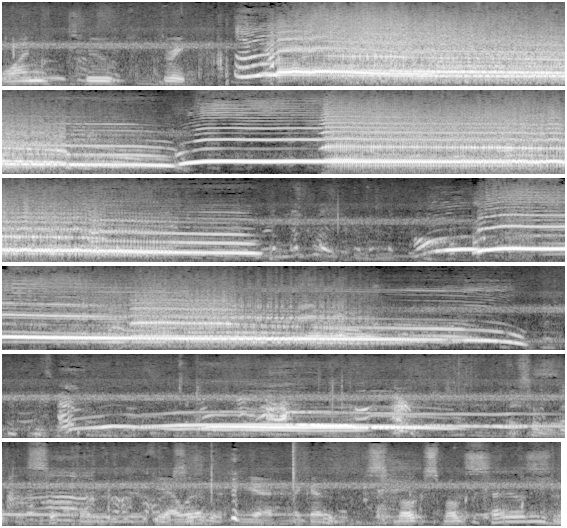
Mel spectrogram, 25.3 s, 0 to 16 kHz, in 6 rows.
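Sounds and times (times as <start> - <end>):
speech: 0.0 - 2.3, 24.4 - 25.2
crowd of people howling in imitation of coyotes: 1.8 - 10.5, 11.6 - 16.7, 17.3 - 22.6.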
